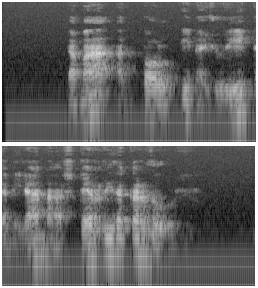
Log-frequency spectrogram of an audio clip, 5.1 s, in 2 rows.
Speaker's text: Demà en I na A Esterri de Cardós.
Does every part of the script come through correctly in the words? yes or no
no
